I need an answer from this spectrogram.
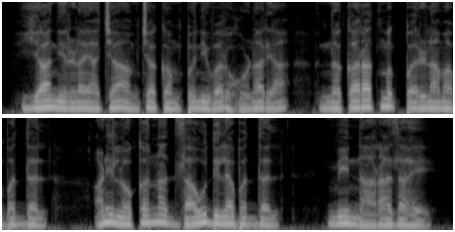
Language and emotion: Marathi, sad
